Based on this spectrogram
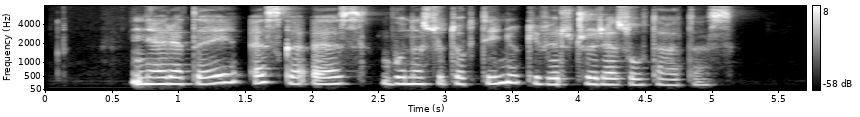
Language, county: Lithuanian, Vilnius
